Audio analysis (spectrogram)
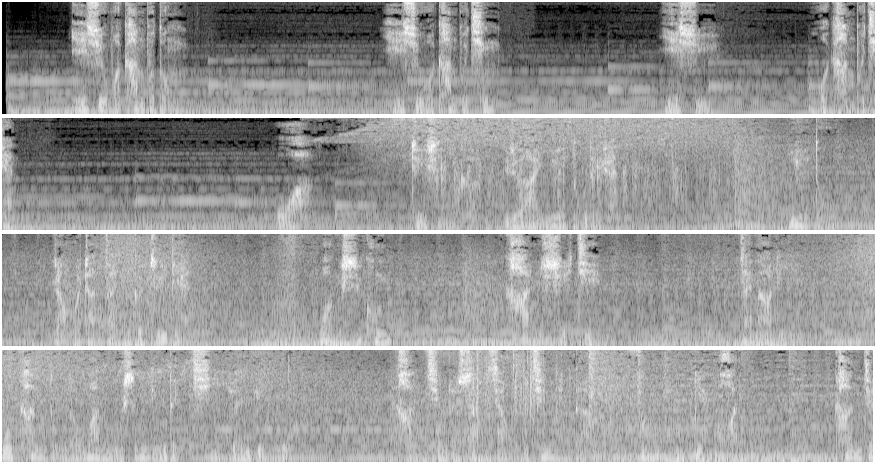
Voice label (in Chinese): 男 世界读书日; 新华网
